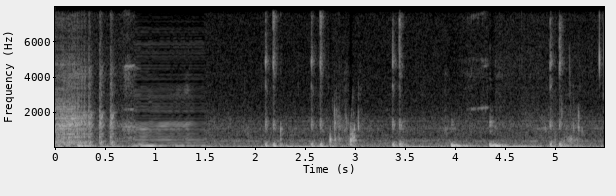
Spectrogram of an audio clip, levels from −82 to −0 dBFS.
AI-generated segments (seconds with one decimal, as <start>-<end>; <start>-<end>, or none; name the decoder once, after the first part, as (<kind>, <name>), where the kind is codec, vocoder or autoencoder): 0.8-1.5 (vocoder, HiFi-GAN)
